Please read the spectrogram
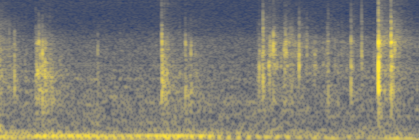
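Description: Small beaded counting bars of a place-value bead set clicking against each other and the wooden tray as they are handled: a handful of separate light clacks, the sharpest near the end.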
